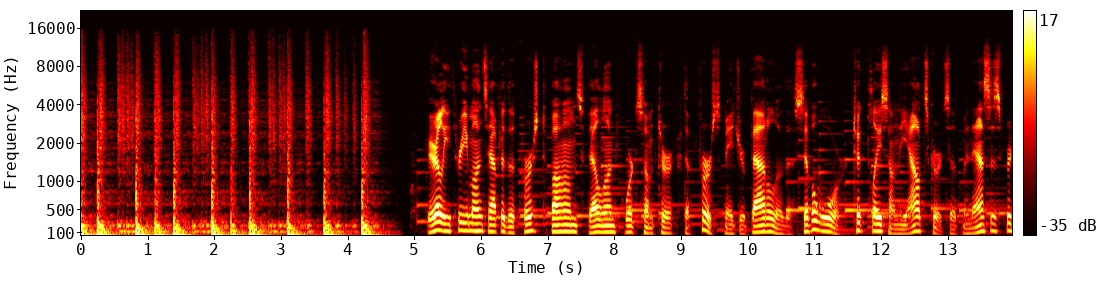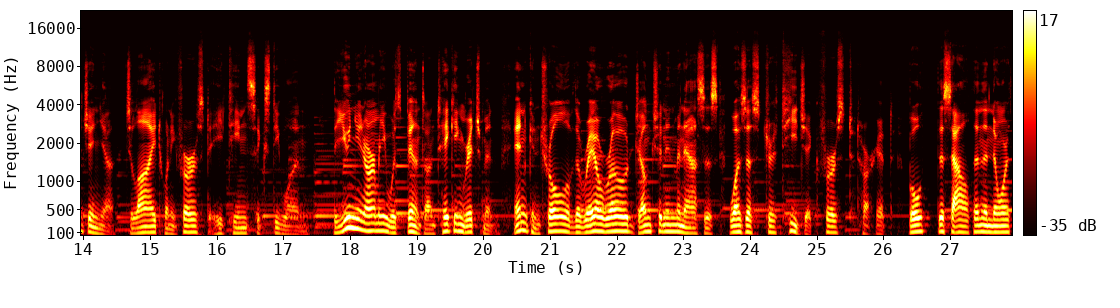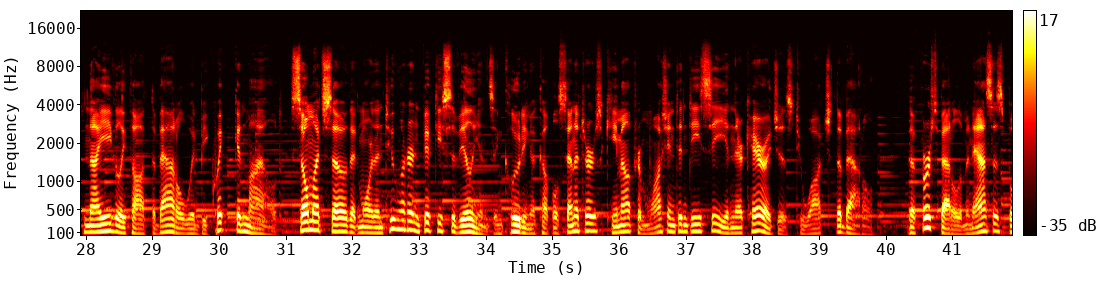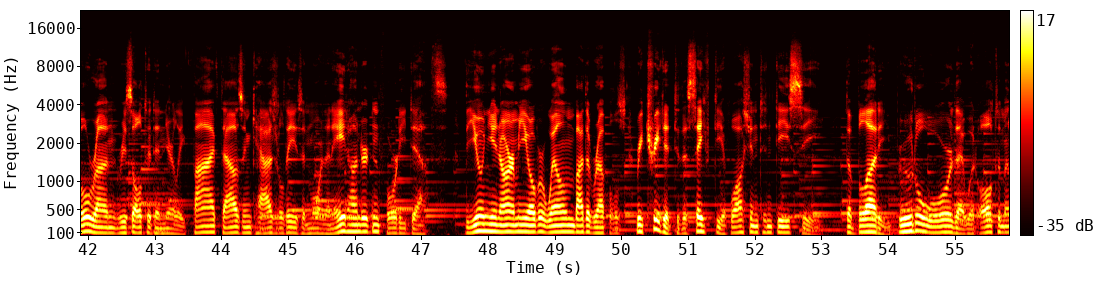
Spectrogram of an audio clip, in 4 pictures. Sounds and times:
Music: 0:00.0 - 0:55.8
Speech: 0:05.2 - 0:39.8, 0:40.4 - 0:55.8.

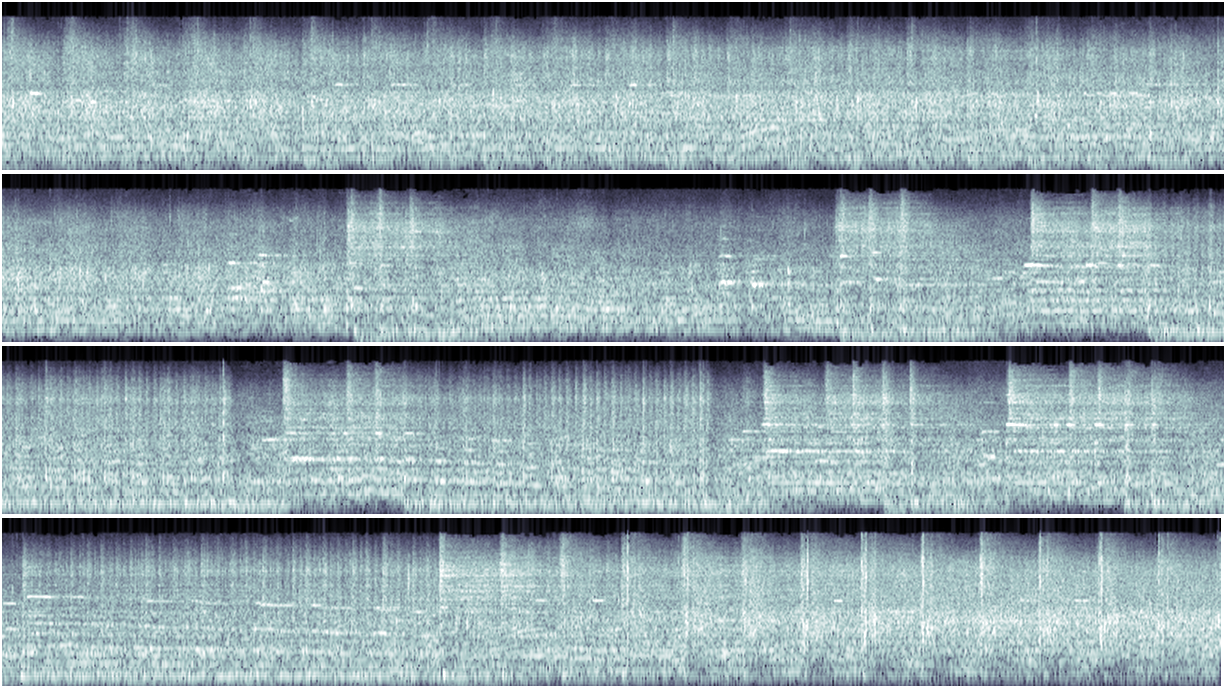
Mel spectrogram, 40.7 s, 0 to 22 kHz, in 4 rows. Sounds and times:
Music: 0:00.0 - 0:40.7.

